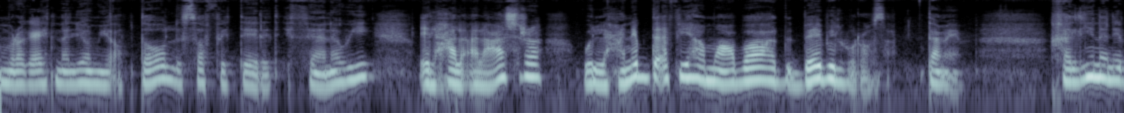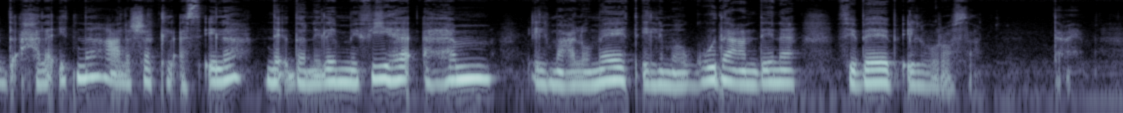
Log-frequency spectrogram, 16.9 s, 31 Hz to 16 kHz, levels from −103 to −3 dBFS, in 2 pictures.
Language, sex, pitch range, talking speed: Arabic, female, 160-220 Hz, 125 wpm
